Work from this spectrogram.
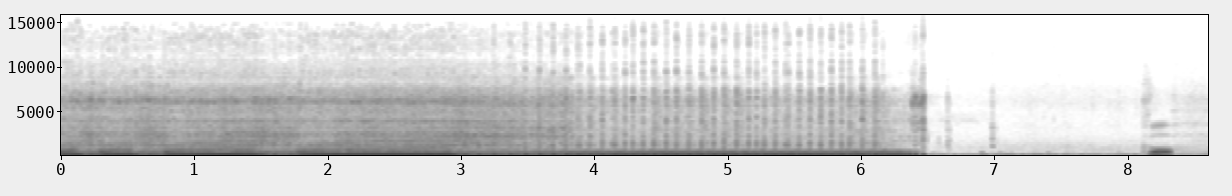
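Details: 2010 Echo HC 150 hedge trimmer, carburetor had previously failed, probably unused since late spring, started on choke with primes: revs up and down in sharp rising buzzes, then holds a steady high-pitched run before shutting off; normal running.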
